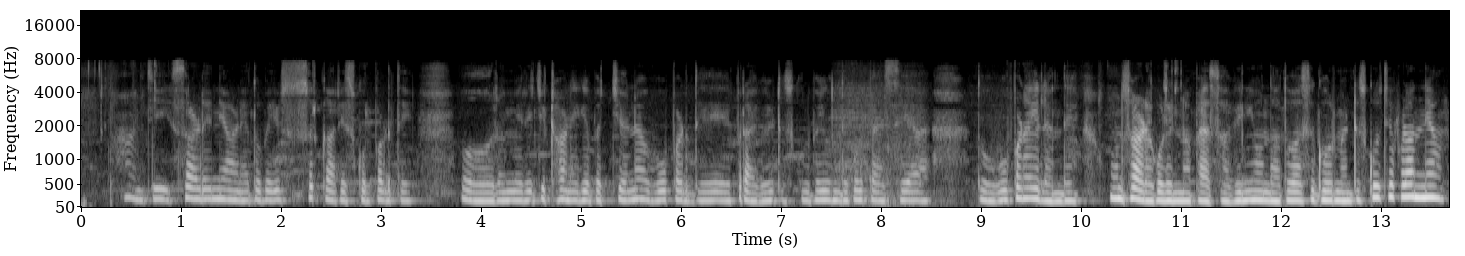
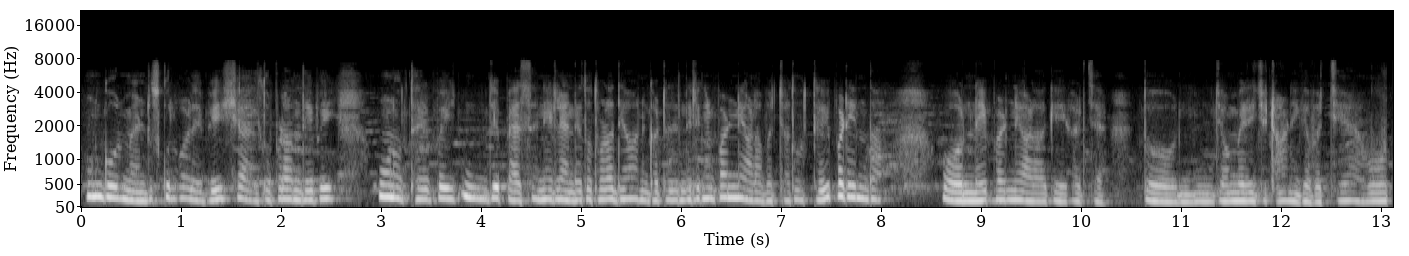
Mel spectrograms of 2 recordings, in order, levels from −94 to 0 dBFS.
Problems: none marked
